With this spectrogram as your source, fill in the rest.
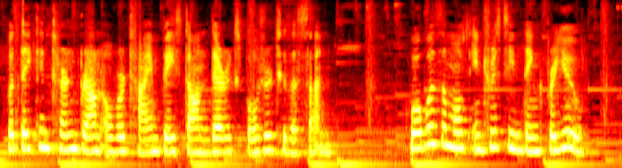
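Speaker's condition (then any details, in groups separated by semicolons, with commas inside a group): No condition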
